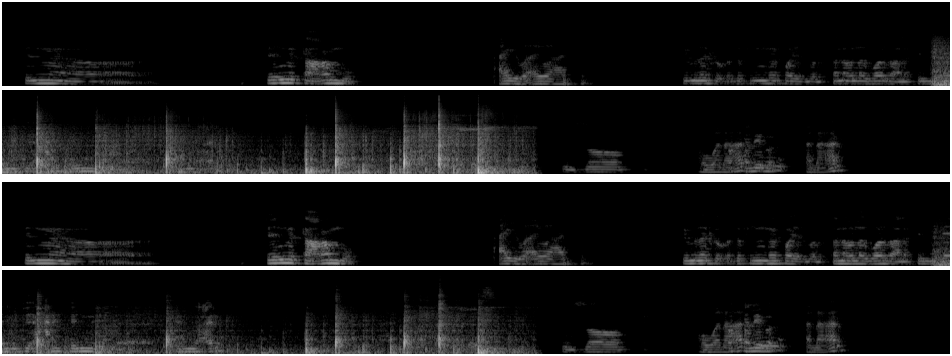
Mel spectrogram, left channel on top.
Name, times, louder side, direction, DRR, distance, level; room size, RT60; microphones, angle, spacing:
voice 1, 0.2-1.5 2.6-3.6 6.8-11.7 15.1-15.7 16.5-17.2, right 3 dB, 90° right, 0.8 m, -43 dB
voice 2, 5.0-5.7 13.0-14.5 16.4-18.0, right 1 dB, 10° right, 1.2 m, -48 dB
sound 1, 9.3-14.8, left 6 dB, 90° left, 0.5 m, -34 dB
5.5 x 2.3 x 2.6 m
head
